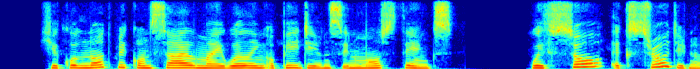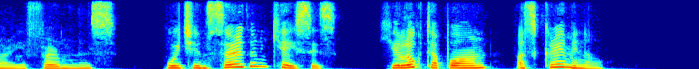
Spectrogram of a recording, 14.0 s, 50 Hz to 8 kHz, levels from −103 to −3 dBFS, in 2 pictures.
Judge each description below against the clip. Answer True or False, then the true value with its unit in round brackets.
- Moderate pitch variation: True (3.4 semitones)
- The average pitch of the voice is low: False (245 Hz)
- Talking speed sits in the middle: False (105 wpm)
